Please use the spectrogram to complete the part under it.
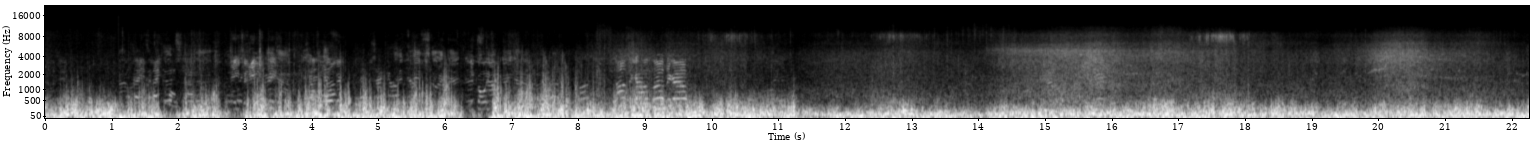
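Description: Strong wind roars loudly across the microphone outdoors.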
